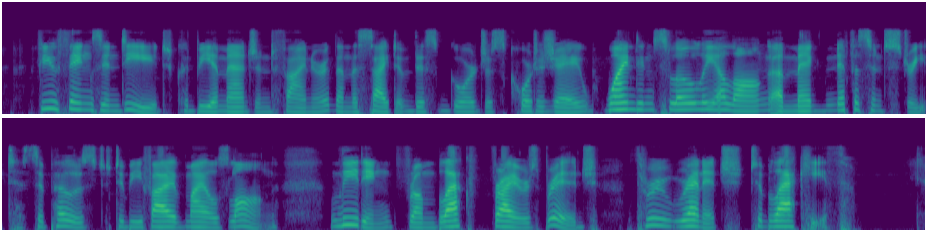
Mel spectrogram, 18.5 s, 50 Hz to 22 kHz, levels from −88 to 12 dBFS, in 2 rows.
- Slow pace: Yes, slow, 110 wpm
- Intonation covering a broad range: No, average, 3.8 semitones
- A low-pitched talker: No, medium, 185 Hz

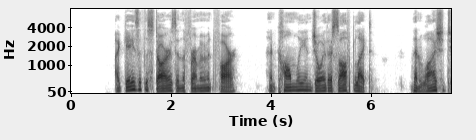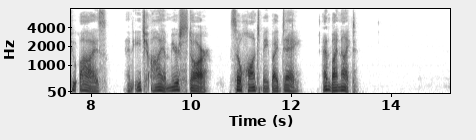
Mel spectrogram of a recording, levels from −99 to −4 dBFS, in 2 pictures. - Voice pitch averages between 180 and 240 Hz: No, low, 100 Hz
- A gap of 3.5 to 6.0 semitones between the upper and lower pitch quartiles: Yes, average, 4.0 semitones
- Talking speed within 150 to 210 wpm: No, slow, 135 wpm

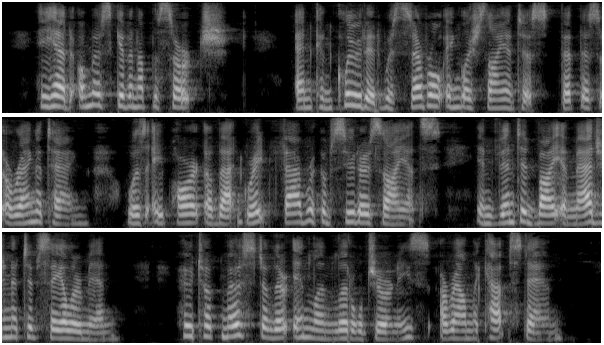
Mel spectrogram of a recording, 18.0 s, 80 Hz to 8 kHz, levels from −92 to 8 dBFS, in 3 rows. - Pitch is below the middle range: No, high, 230 Hz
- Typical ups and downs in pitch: Yes, average, 3.6 semitones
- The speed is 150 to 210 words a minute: No, average, 140 wpm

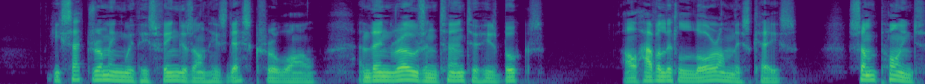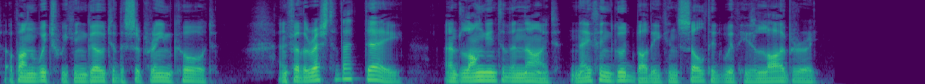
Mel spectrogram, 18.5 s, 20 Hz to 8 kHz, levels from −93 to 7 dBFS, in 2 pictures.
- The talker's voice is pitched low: Yes, very low, 95 Hz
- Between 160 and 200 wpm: Yes, average, 185 wpm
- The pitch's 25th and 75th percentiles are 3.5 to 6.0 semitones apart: Yes, average, 4.1 semitones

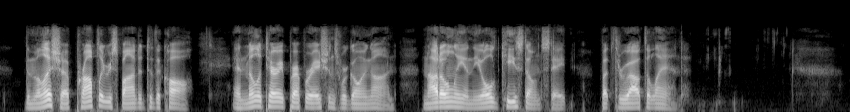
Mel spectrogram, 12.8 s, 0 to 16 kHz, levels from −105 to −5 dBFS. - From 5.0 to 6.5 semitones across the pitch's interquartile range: No, average, 3.4 semitones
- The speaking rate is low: Yes, slow, 115 wpm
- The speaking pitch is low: Yes, low, 105 Hz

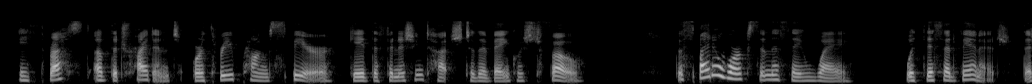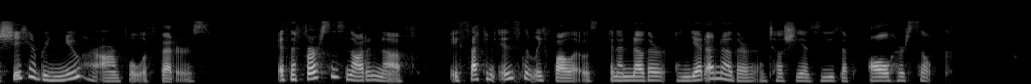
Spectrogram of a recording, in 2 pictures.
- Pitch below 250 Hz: Yes, medium, 185 Hz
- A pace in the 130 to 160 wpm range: No, average, 170 wpm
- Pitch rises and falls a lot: No, average, 4.7 semitones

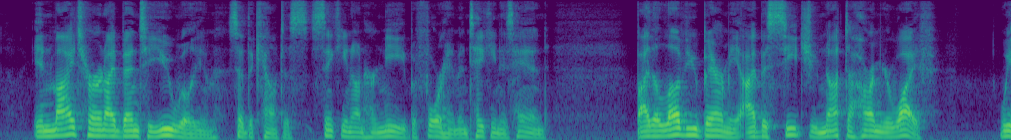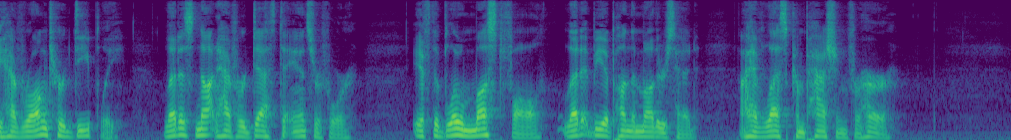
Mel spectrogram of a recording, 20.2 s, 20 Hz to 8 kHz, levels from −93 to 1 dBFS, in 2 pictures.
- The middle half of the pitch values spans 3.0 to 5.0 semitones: Yes, average, 3.7 semitones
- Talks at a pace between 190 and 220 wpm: Yes, average, 200 wpm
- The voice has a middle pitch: No, low, 110 Hz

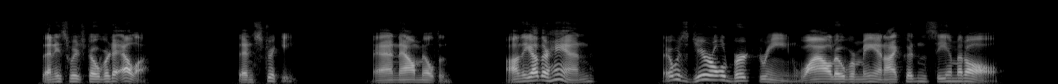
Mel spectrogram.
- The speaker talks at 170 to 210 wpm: Yes, average, 175 wpm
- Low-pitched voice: Yes, low, 130 Hz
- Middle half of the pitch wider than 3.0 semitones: Yes, average, 4.2 semitones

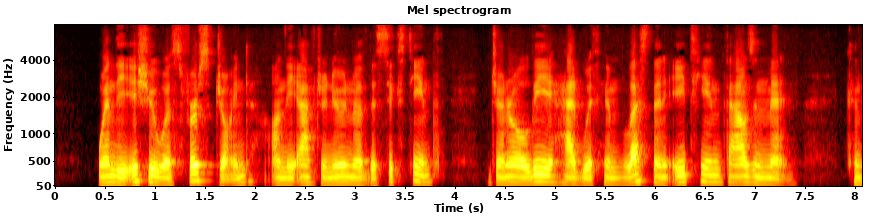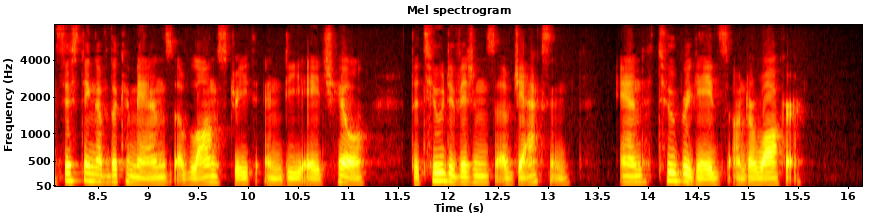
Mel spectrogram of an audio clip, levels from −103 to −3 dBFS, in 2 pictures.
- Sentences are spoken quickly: No, average, 155 wpm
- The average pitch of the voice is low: Yes, low, 105 Hz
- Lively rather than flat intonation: No, average, 3.7 semitones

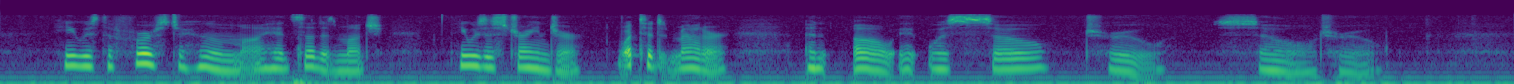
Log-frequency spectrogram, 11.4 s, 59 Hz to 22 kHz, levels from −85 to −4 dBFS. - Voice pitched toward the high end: No, medium, 180 Hz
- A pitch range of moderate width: Yes, average, 3.6 semitones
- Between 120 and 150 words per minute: Yes, average, 145 wpm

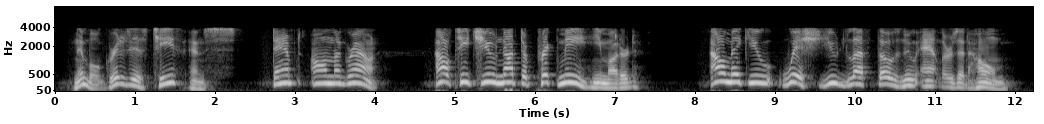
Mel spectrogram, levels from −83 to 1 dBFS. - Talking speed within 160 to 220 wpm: No, average, 140 wpm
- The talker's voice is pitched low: No, high, 195 Hz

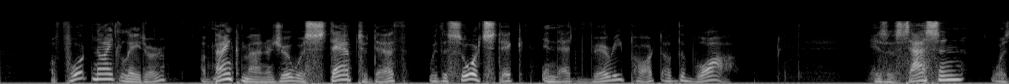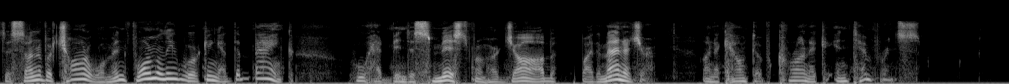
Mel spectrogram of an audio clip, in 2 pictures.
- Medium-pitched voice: Yes, medium, 150 Hz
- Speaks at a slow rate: No, average, 145 wpm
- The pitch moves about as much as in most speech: No, wide, 8.8 semitones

